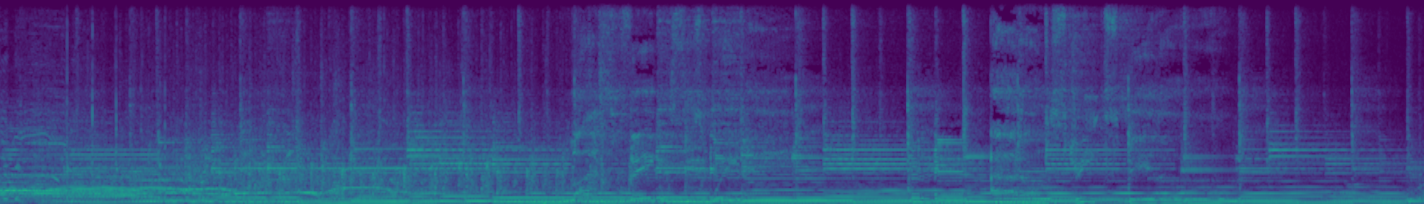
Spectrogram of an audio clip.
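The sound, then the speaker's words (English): Live audience cheering, whooping and shouting fills the D Las Vegas showroom, a loud, continuous crowd roar that holds steady throughout, with music mixed in. “Here we are at the D Las Vegas showroom, doing our show live for this fine audience of Vegas nerds.”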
